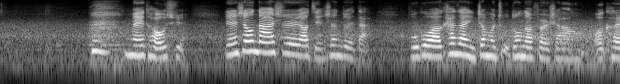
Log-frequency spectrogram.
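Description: A young woman answers playfully, close by.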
